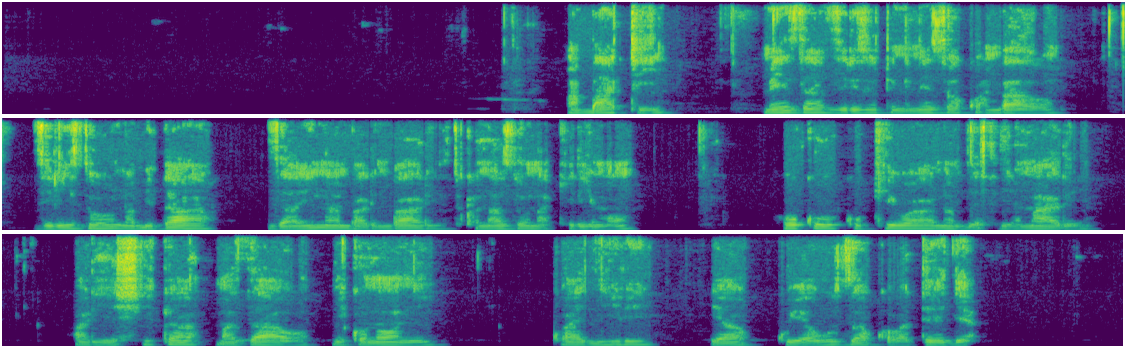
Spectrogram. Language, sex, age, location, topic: Swahili, male, 18-24, Dar es Salaam, finance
